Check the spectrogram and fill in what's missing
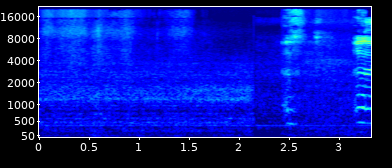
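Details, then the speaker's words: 4-week-5-day-old colicky girl crying again at 2 a.m., feeding little and not sleeping: fussy, whimpering cry over room noise, rising into a louder wail at the end. "अभी यहाँ पे ये देखें रात के 2 बज गए हैं और फिर से इसने रोना शुरू कर दिया है।"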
